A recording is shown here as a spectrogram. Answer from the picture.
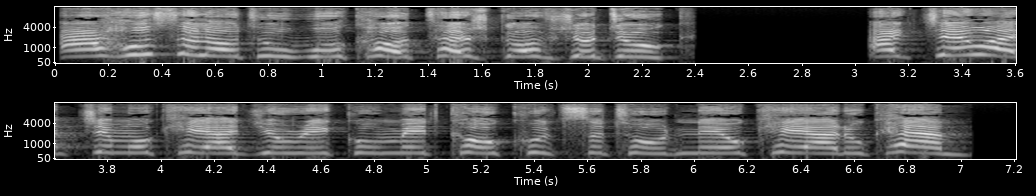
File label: Voice Distress Signal; GB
